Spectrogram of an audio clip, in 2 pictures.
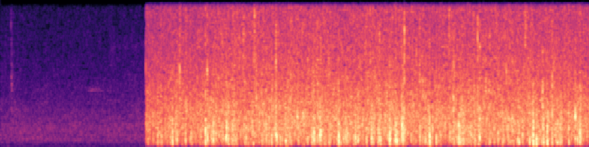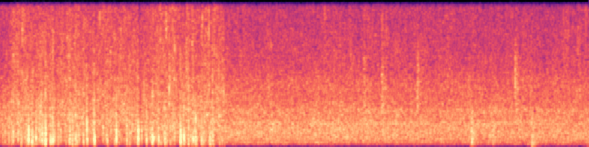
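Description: Steady rain falling, a dense patter of drops that starts abruptly about two seconds in after near silence.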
